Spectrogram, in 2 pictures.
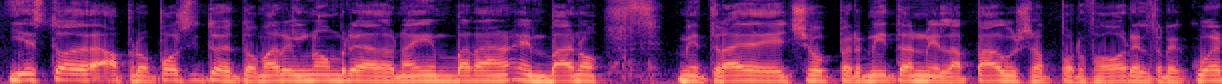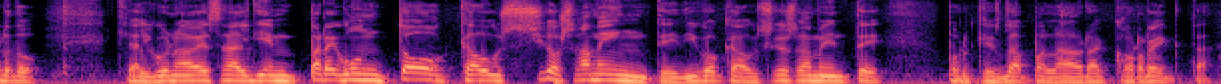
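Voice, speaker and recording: A male pastor preaching a sermon, reading scripture slowly and with emphasis, often repeating pleading phrases to the congregation. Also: mid-range voice, steady tone, warm tone.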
